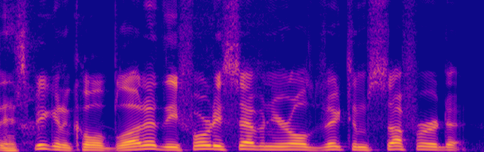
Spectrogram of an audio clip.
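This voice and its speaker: A man's voice: a little high, moderate pace. An American man co-hosting a comedy podcast, reading out news stories in casual chat and laughing often between lines. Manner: laughs often while reading headlines aloud. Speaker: podcast co-host.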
